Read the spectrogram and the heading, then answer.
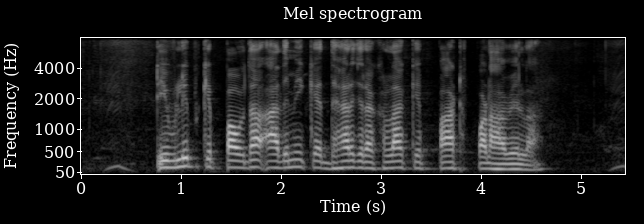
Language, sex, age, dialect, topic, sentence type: Bhojpuri, male, <18, Northern, agriculture, statement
